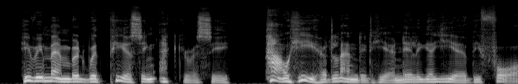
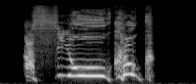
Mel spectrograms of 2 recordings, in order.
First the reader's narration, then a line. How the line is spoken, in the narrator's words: roared one of the Death Eaters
